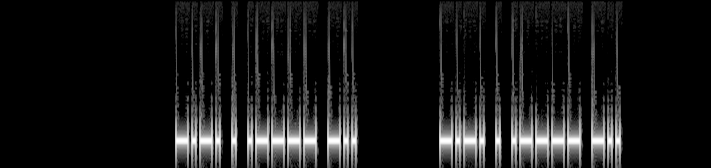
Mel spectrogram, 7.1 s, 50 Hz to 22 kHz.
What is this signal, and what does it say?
Morse code, heard as a keyed tone, about 30 wpm, 700 Hz. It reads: CE1D CE1D
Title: DXCC-100 Call Signs - 4 Characters - Repeated 2x - 30wpm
